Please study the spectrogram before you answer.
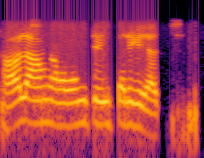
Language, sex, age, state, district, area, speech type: Bengali, male, 18-30, West Bengal, Howrah, urban, conversation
